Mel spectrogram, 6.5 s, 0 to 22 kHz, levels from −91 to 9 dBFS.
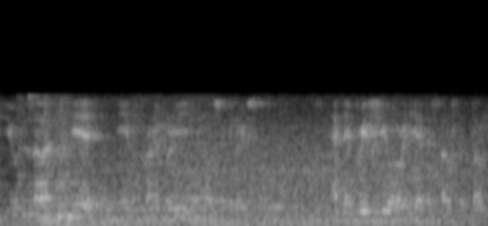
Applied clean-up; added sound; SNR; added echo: none; Sliding door; 2 dB; reverberation time 0.8 s.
